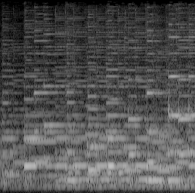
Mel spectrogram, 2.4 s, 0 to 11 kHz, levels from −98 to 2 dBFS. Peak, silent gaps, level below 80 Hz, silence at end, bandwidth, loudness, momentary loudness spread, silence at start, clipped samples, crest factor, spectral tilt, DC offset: -18 dBFS; none; -80 dBFS; 0 s; 11 kHz; -33 LUFS; 5 LU; 0 s; under 0.1%; 14 dB; -4.5 dB/octave; under 0.1%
